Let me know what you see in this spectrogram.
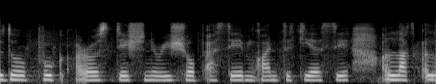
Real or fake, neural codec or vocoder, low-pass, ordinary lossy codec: fake; codec, 16 kHz, 1 kbps, X-Codec, HuBERT features, trained on LibriSpeech; 7.2 kHz; none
